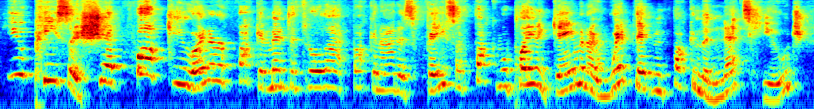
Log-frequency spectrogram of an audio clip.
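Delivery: high-pitched, heated rant; angry yelling back. Retold or imitated. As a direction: retell a furious self-defence at full tilt. Retold yelling back at screaming man.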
